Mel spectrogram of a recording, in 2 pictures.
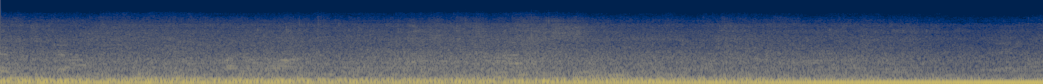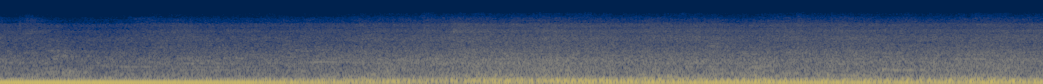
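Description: Canal tour boat's motor running with a steady low drone, heard on board inside the brick vault under a bridge. It swells around the middle and dips briefly about three quarters of the way through.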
